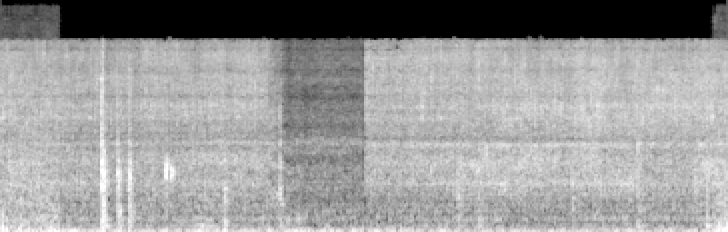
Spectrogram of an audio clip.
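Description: Beef curry with spices stirred in a covered pot, a low steady sizzle with a few clanks of the lid and spoon near the start, soft and continuous at close range.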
